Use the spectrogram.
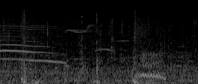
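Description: A cat meows in a video game, giving several drawn-out, pitch-bending cries, some overlapping, over a steady backdrop of game sound.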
